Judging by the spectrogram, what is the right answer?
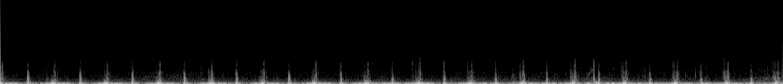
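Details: Steady lub-dub at about 115 beats a minute with no added sounds over a low hum, self-recorded through a single stethoscope while eating an apple and a cucumber; normal heart sounds, fast but regular.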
